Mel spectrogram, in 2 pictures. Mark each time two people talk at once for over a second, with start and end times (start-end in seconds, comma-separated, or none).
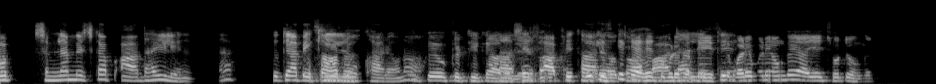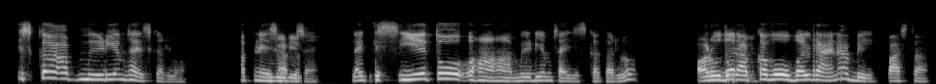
5.0-7.3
